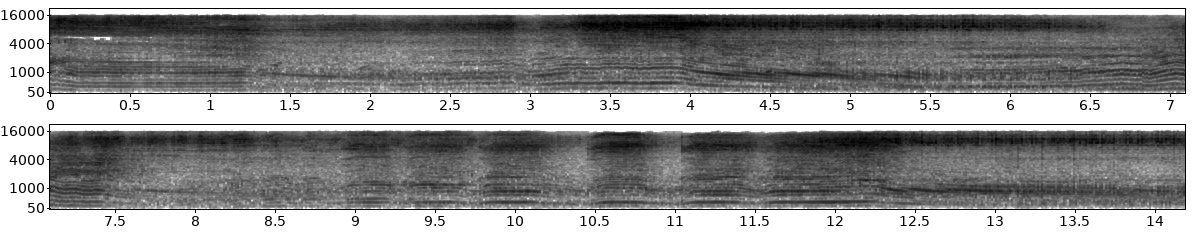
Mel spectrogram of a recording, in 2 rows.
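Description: Small two-stroke petrol engine of a 1/5-scale HPI Baja RC truck revving up and down as it is driven, the pitch dropping and climbing repeatedly. Between about 9 and 12 seconds in come a series of short, quick throttle blips.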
